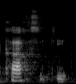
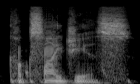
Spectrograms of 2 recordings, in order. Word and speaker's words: coccygeus: So here's how people in the United States say this word. Coccygeus. Coccygeus. Coccygeus. Coccygeus. And in UK, in England, Coccygeus. coccygeus. So different pronunciations.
